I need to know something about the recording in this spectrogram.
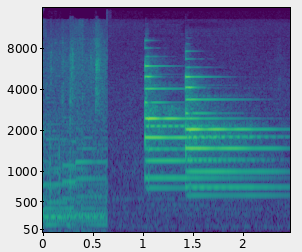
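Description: Background music stops abruptly just over half a second in; then a two-note doorbell chime, ding then dong, rings about a second in and slowly fades.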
